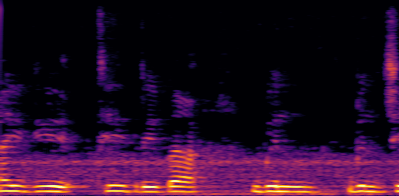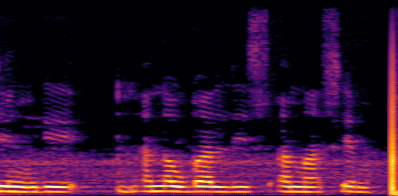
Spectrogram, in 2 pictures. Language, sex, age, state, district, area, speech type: Manipuri, female, 45-60, Manipur, Churachandpur, urban, read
